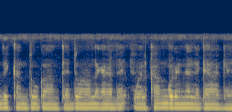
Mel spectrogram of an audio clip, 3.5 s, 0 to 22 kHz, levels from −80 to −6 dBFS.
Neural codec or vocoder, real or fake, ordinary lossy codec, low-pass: codec, 44.1 kHz, 7.8 kbps, Pupu-Codec; fake; none; 7.2 kHz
